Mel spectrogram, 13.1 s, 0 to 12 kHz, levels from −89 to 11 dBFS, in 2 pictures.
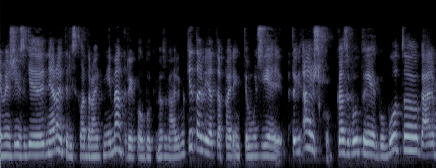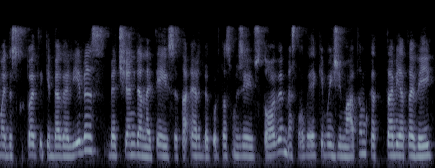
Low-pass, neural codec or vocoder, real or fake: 7.2 kHz; codec, 16 kHz, 4 kbps, X-Codec, WavLM features, trained on Multilingual LibriSpeech; fake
